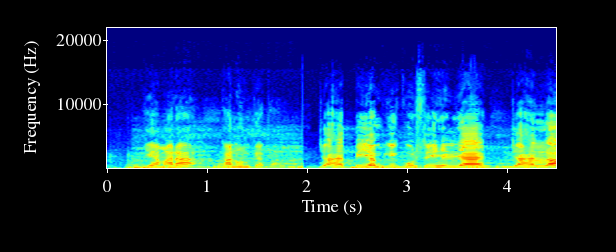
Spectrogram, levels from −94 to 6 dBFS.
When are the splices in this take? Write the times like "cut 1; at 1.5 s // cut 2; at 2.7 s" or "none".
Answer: cut 1; at 2.0 s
